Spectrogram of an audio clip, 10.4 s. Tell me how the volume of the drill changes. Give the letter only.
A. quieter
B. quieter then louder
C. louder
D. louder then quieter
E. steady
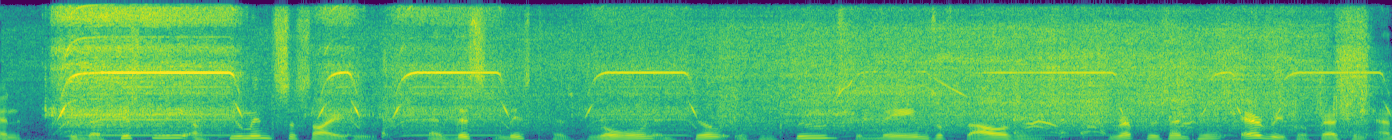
A.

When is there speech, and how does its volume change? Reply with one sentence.
You can hear the speech from 0.0 to 10.4 s, at a steady volume.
